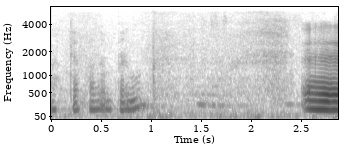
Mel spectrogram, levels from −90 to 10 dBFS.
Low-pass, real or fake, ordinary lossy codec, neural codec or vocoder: 5.4 kHz; real; none; none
